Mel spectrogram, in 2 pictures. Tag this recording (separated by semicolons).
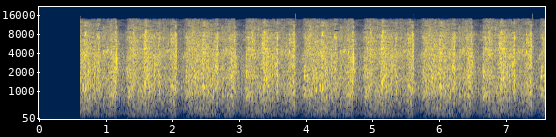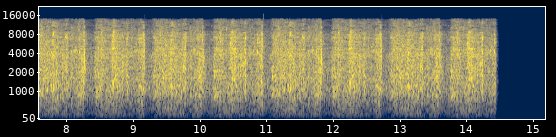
vietnam; sound-painting; machine; asia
